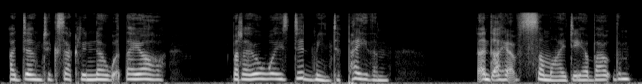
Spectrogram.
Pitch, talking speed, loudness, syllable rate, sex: 220 Hz, 205 wpm, -17 LUFS, 6.0 syllables/s, female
